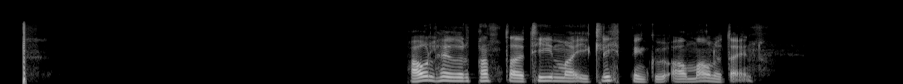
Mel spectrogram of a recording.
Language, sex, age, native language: Icelandic, male, 60-69, Icelandic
